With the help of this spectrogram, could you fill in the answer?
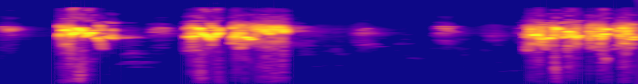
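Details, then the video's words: Lovebirds give shrill, rasping chirps in three quick bursts, the last a rapid run of harsh high notes, with short quiet gaps between. "lovebirds chirping sound"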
